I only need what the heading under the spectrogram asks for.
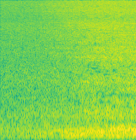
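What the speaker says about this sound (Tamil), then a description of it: "இங்க வேற ஒரு அருவி கொட்டிட்டு இருக்கு" Waterfall at Kottakudi village in Theni, where two falls join, pouring into a stream in a forest setting: a steady, broad rushing roar of falling water with a low churning rumble, continuous and fairly close, no voices.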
